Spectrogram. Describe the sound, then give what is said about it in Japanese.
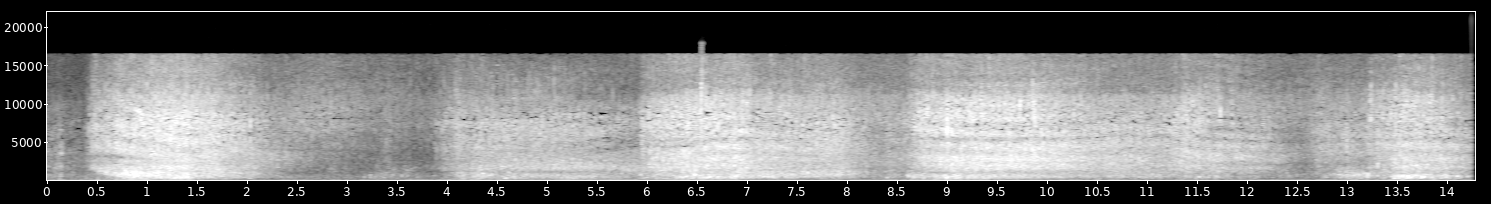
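Gentle ocean waves on a calm morning wash onto the shore at Hayama, Japan, under a partly cloudy sky at about 13 degrees, in a steady rhythm, each broad swell of noise rising and fading every few seconds, with a constant low rumble underneath and no voices. “葉山から朝の波音3分 LIVE”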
